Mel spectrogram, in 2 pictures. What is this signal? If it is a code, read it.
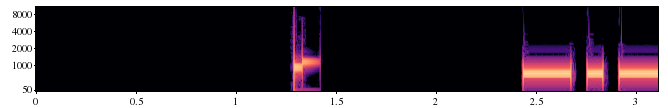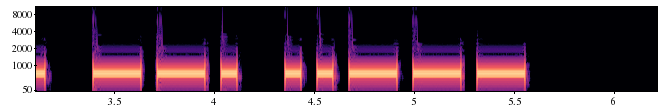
Morse code, heard as a keyed tone, about 15 wpm, 700 Hz. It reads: KG2
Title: USA Call Sign Prefixes - Repeated 2x - 15wpm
